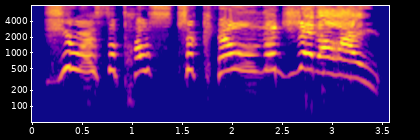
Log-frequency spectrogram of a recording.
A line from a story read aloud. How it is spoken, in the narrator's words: Sidious screamed at the goose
